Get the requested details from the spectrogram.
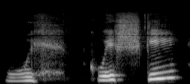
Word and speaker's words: gwyllgi: So it's spelled GWYLLGI. And from best I can tell, Gwishgi, and that's a black dog of Wales.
